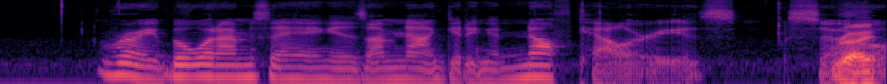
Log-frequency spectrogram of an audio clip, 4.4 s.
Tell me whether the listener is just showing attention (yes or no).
no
